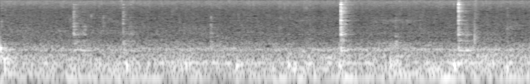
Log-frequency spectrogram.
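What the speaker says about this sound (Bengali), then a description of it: "আর এভাবে উল্টিয়ে পাল্টিয়ে আমি গোল্ডেন করে দুই পাশটাই ভেজে নিচ্ছি" Vermicelli pakora fries quietly in oil with a soft, steady sizzle, broken by a few sharp clicks of the pieces being turned, two of them louder and closer.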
